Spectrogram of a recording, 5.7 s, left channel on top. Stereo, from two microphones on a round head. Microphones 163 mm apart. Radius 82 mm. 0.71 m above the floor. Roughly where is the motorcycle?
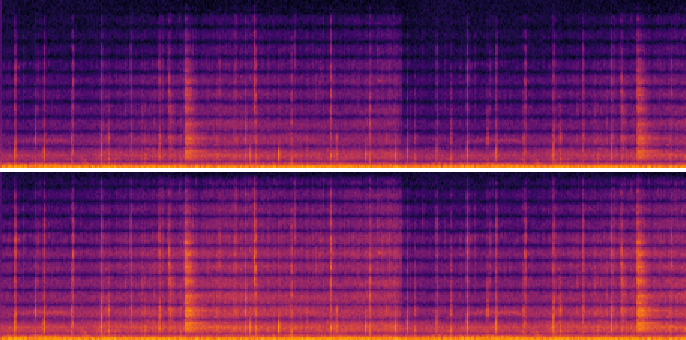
Right.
